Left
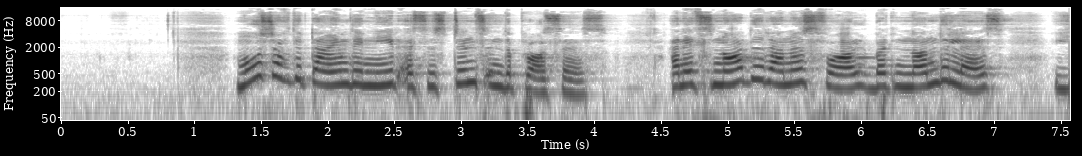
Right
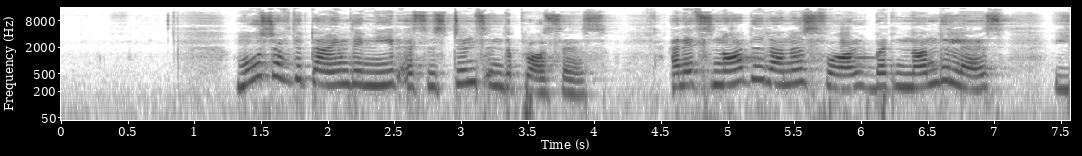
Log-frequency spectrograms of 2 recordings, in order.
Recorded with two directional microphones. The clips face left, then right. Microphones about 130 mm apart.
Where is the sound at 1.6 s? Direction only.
25° left (ahead or behind).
